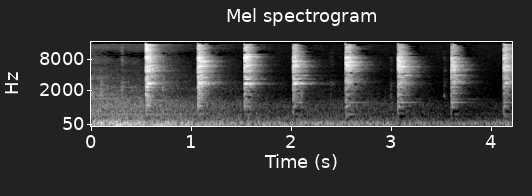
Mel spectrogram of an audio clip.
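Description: A quenched steel AK receiver being tapped about eight times, roughly two taps a second, each giving a short, dull clink rather than a bell-like ring. The dull note is taken as a sign that the heat treatment did not harden the steel.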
